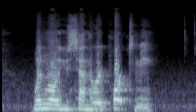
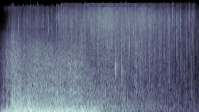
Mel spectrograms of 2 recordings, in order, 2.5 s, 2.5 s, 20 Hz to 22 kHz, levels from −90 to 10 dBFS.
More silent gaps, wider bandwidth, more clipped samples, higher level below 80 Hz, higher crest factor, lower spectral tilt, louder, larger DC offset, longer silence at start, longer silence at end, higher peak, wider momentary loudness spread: neither; second, 11 kHz vs 20 kHz; second, under 0.1% vs 0.2%; second, -48 dBFS vs -16 dBFS; about the same, 14 dB vs 12 dB; first, -7 dB/octave vs -5 dB/octave; about the same, -13 LUFS vs -13 LUFS; neither; first, 0.4 s vs 0 s; first, 0.55 s vs 0.15 s; about the same, 0 dBFS vs 0 dBFS; about the same, 12 LU vs 13 LU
